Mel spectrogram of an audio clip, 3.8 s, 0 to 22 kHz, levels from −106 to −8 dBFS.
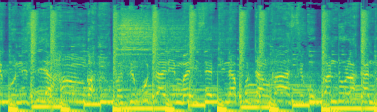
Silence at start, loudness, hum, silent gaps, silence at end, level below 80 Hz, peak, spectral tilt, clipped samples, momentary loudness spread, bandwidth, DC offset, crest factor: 0 s; -9 LUFS; none; none; 0 s; -12 dBFS; 0 dBFS; -4.5 dB/octave; 0.3%; 2 LU; over 20 kHz; under 0.1%; 8 dB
